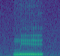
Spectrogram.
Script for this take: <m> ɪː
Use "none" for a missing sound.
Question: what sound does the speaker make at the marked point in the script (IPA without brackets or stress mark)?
m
